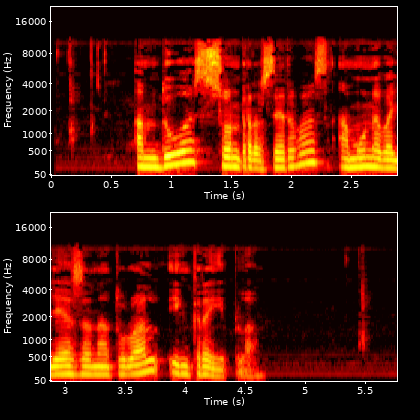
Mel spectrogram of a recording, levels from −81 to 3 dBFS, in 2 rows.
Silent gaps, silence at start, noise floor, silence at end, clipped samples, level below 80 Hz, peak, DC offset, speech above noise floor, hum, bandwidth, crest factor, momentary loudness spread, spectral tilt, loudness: none; 0.15 s; -62 dBFS; 0.25 s; under 0.1%; -60 dBFS; -2 dBFS; under 0.1%; 41 dB; none; 11.5 kHz; 20 dB; 15 LU; -4 dB/octave; -20 LUFS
